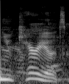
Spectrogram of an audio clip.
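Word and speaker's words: eukaryote: on the other hand remember you rhymes with do and they do have a nucleus and other membrane bound organ both procaryotes and ukots are cells though and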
